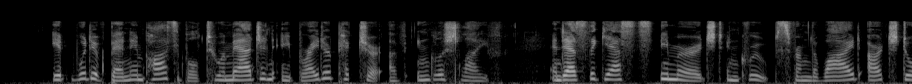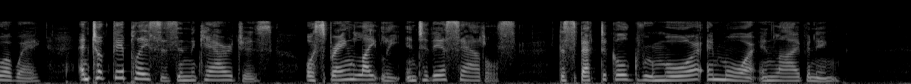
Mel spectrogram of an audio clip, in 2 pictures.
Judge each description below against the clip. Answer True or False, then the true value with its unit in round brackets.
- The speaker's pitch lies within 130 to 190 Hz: False (200 Hz)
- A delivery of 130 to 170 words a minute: True (150 wpm)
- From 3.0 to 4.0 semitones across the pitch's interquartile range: True (3.6 semitones)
